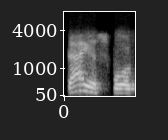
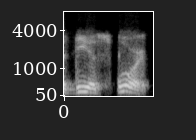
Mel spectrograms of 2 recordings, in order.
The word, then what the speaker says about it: diasporic: support diasporic music and you have the correct pronunciation because it's not dasporic. It is correct. The correct pronunciation is a diasporic but uh I think I speak Ebonics.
